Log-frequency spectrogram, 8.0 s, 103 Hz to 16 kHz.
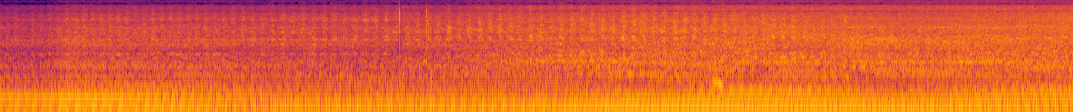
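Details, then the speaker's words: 2002 Chevy Silverado Vortec 5.3 LS V8 after a total cold start, unused for months: deep, steady idle with a firm, even beat, sounds healthy. Slight smoke at startup, owner suspects valve guide seals. "Sounds pretty good. I get a little bit of smoke at startup, but I think that's that typical Chevy valve guide seals or whatever."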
